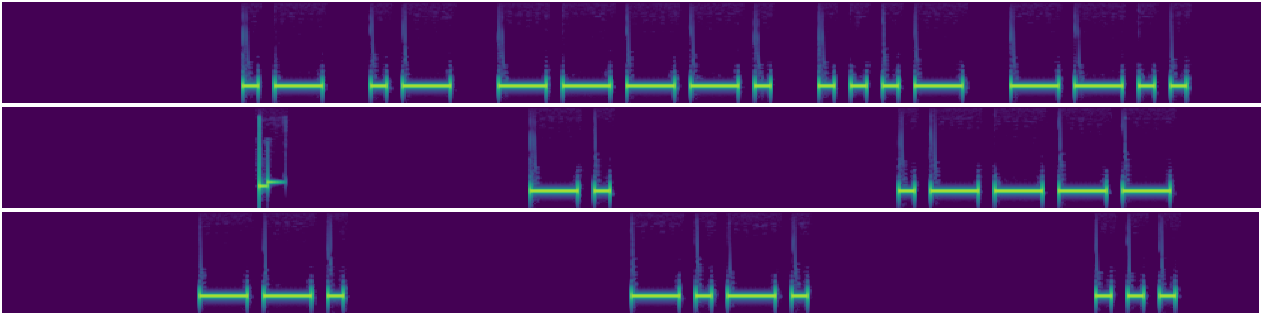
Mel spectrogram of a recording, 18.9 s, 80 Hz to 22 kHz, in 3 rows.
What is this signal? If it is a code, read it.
Morse code, heard as a keyed tone, about 16 wpm, spaced as for 8 wpm, 700 Hz. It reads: AA9VZ N1GCS
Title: USA Call Signs - 6x Character Spacing - 15wpm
